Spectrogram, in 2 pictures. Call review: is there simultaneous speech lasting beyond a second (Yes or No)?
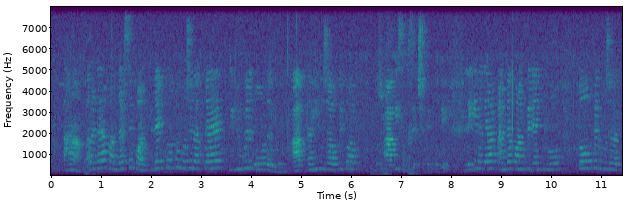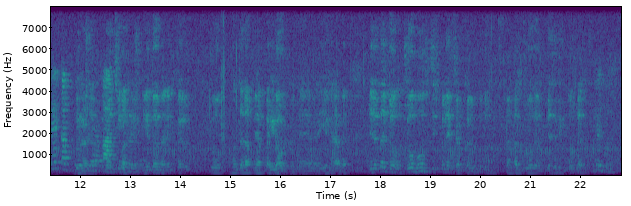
Yes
